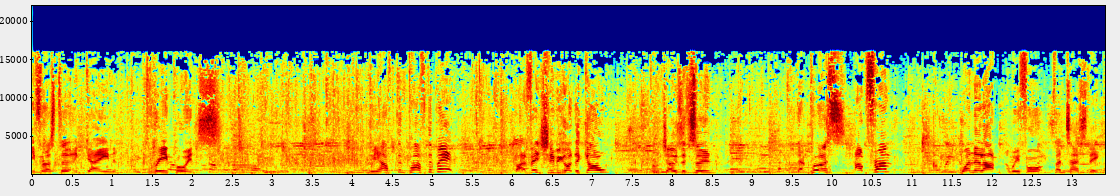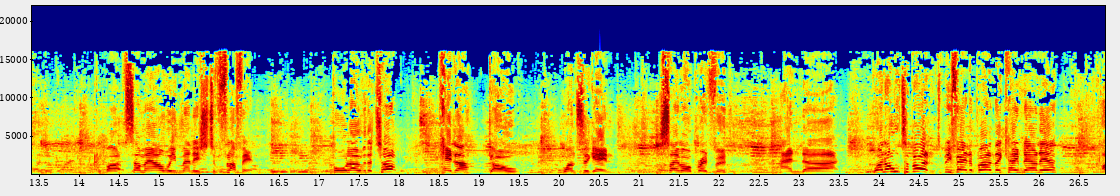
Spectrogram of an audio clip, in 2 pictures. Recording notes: Post-match podcast from the pub.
